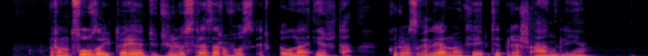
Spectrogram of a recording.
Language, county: Lithuanian, Vilnius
